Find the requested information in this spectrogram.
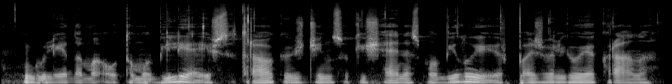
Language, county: Lithuanian, Šiauliai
